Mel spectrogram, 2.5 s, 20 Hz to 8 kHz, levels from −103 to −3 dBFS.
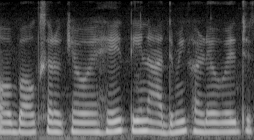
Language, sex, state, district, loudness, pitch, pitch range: Hindi, female, Bihar, Sitamarhi, -34 LUFS, 200 Hz, 200-215 Hz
